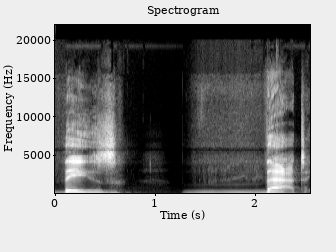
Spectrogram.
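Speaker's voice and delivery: long buzzing th starting "This" and "That"; voiced TH. Shown as a demonstration. Teacher demonstrating vocal cord vibration, exaggerated voiced th in "This" and "That". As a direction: hold a voiced th before releasing "This", "That". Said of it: "You vibrate the vocal cords".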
